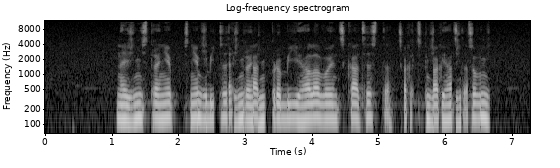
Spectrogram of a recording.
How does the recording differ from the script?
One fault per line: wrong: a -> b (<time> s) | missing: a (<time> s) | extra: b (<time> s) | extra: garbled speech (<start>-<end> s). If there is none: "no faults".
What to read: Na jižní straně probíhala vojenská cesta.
extra: garbled speech (2.1-3.3 s)
extra: garbled speech (5.3-6.7 s)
